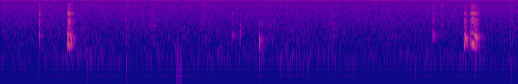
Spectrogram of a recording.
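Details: Person having hiccups: several brief, sharp, spasm-like catches in the breath, some with a faint voice, in a quiet room.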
